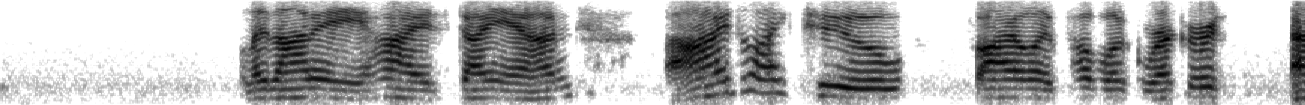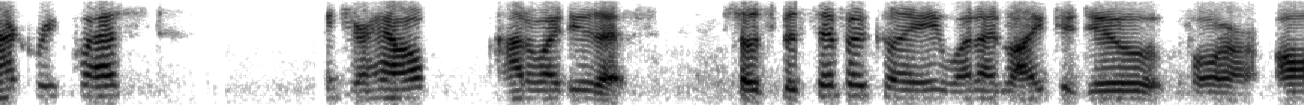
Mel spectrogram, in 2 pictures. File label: Voice Message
